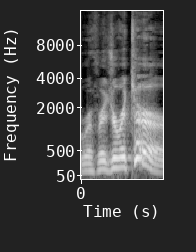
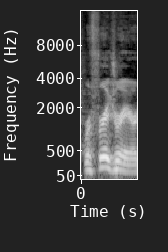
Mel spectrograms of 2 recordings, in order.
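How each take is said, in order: First: The stress falls on another unusual syllable. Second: The word carries its ordinary, natural stress. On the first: The word is bent to fit the rhyme. The speaker calls it wrong. "or refrigerator" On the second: The word is said as it normally is. The speaker calls it right. "Seuss writes refrigerator"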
